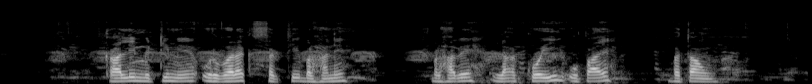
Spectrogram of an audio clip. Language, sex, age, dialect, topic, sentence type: Magahi, male, 18-24, Western, agriculture, question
